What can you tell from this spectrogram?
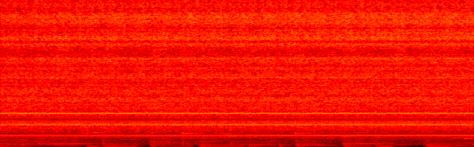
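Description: Background music: a line of short low notes stepping along under a steady, high held tone.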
